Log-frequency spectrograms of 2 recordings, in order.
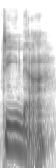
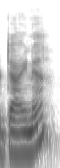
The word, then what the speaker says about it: Dinah: um takes a shine to jacob's only daughter dina or dinah depending on how you want to pronounce it and um lays with her by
